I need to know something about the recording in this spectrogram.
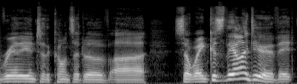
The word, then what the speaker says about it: Samhain: pun on the the Celtic proto Halloween Festival sir Wayne as its caught up here in Scotland I know it's called it's pronounced other ways and other parts of the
